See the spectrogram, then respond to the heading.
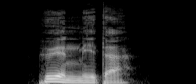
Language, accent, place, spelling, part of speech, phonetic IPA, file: German, Germany, Berlin, Höhenmeter, noun, [ˈhøːənˌmeːtɐ], De-Höhenmeter.ogg
- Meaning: 1. vertical meter 2. elevation gain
